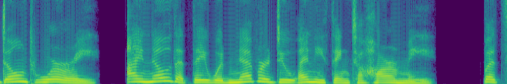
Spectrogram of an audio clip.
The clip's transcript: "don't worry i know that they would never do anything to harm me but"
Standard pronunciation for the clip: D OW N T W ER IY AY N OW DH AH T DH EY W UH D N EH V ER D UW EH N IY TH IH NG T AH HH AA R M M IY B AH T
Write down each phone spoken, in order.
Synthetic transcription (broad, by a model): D OW N T W ER IY AY N OW DH AH T DH EY W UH D N EH V ER D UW EH N IY TH IH NG T AH HH AA R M M IY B AH T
